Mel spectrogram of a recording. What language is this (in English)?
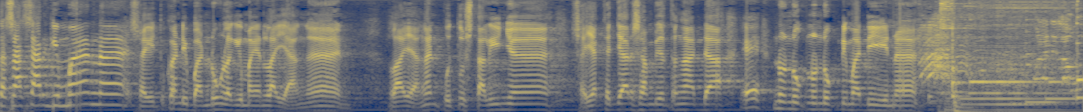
Indonesian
